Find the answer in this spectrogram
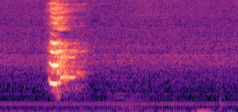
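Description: A woman's short, high-pitched squeal about half a second in, falling slightly in pitch.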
